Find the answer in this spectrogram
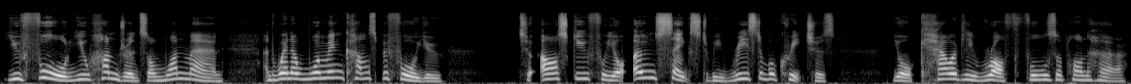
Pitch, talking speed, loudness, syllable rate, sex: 215 Hz, 155 wpm, -20 LUFS, 4.9 syllables/s, female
